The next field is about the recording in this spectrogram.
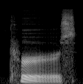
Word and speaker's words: purse: 第一个 purse, 名词，钱包。那么遇到卷舌音的时候，麻烦您要记得了，舌头要往后卷，念起来才会好听，要念成 purse。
